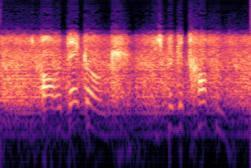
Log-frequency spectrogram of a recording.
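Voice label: German aircraft damaged mood low, speech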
